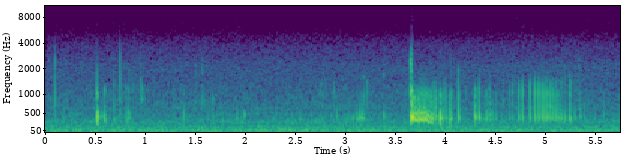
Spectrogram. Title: Stomach Growling Sounds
